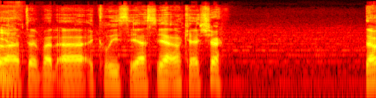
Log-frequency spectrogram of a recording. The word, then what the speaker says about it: Ecclesiastes: Oh, that's that Bible chapter, Ecclesiastes, right? Ecclesiastes? Ecclesiastes. Oh, okay. It's hard to read because it's hyphened in my notes here. So Yeah. I have to, but Ecclesiastes, yeah, okay, sure.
